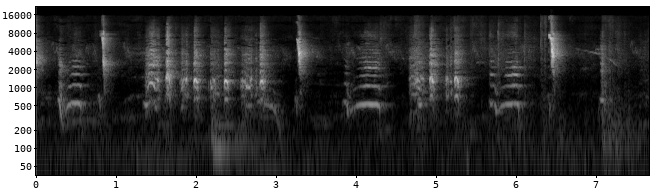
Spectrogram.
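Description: Grey junglefowl giving rapid, harsh, nasal clucking notes in two stuttering bursts, with a few sharp high squeaks between them.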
